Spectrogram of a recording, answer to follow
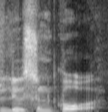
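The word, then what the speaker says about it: Leveson-Gower: here lvis and GA with the chaotic pronunciation of English pronounced loosen Gore which is rather an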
